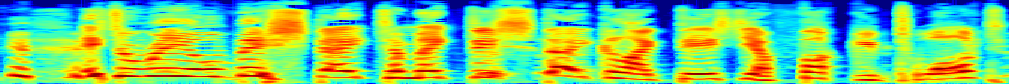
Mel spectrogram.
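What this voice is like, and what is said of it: Put-on cockney accent. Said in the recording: “We're not even doing the right accent, are we? That's so not Gordon Ramsay ... Fucking cockney-ass Gordon Ramsay.”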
